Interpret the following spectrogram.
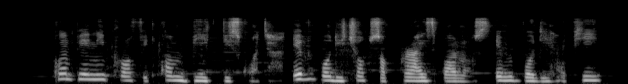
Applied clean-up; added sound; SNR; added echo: neural mask model DeepFilterNet 3.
